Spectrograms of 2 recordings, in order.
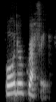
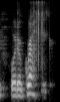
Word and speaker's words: photographic: a difficult word perhaps so you have photo photographic and then the stress would be in the third syllable in graphics so it would be photographic okay um number four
